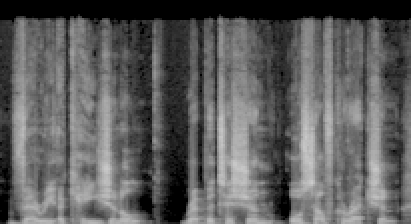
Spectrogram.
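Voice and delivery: high, rising, incredulous; doubtful question. Shown as a demonstration. Examiner doubting the descriptor for viewers, incredulous rise. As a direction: question the wording in disbelief.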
